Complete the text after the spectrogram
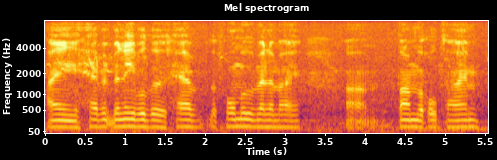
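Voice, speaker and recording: Amid audible room echo, a man speaks at medium pitch and a moderate pace with monotone, flat intonation. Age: 30s. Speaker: vlogger. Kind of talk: casual monologue. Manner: halting.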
